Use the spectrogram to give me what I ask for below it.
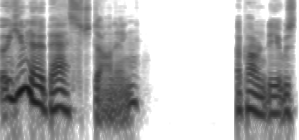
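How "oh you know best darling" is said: higher, slow patronising coo fading to a breath; mother dismissing her son with fake deference; sweetly condescending mother. Mother patronising her son, higher then breathy.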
